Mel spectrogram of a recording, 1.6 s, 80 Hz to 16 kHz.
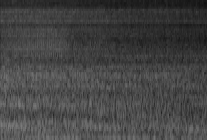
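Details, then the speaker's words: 1975 Honda Z50A after a top-end refresh (new piston, rings, cylinder, refreshed head), first kick on partial choke with the carb unadjusted; small single buzzes fairly evenly with a slight stumble. Normal running. "I stumbled a little bit there, but hey, not too bad for not even adjusting the carb."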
